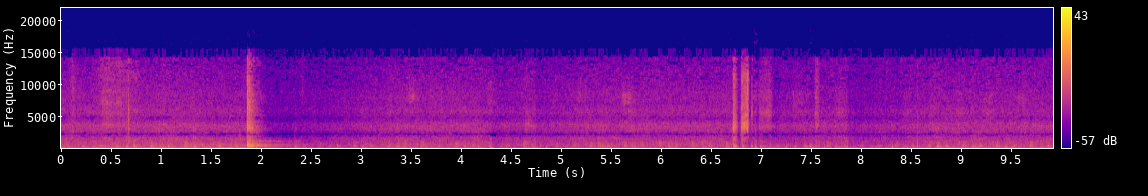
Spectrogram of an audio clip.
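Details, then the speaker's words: Whirlpool direct-drive washer 7MLSQ8545PT0 after repair: new motor and capacitor, red and orange wires spliced to stop motor hum; low steady motor hum with light load clunks, agitating normally in the wash cycle. "quité el zumbido el ruido del motor también motor cambié el capacitor y arregló el cable rojo y naranja para que para que quite el zumbido de ruido y ya jala muy bien funcional ya lava y exprime"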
